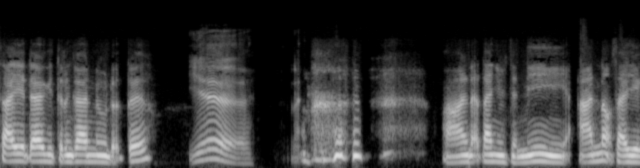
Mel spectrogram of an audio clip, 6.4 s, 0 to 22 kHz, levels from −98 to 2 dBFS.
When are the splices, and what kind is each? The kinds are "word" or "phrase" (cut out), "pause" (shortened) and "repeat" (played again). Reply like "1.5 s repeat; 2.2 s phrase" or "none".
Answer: 4.7 s word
